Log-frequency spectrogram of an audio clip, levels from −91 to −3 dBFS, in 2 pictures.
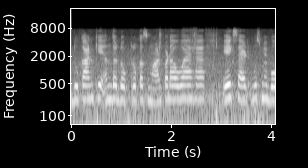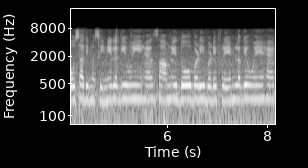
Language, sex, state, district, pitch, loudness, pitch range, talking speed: Hindi, female, Punjab, Fazilka, 230 Hz, -16 LUFS, 220-230 Hz, 190 wpm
